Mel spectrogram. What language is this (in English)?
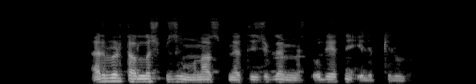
Uyghur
